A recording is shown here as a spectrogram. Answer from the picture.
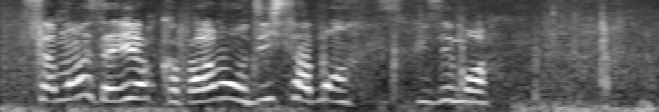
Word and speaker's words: Samoëns: Samoins d'ailleurs, qu'apparemment on dit Samoins, excusez-moi. On ne prononce pas le S.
